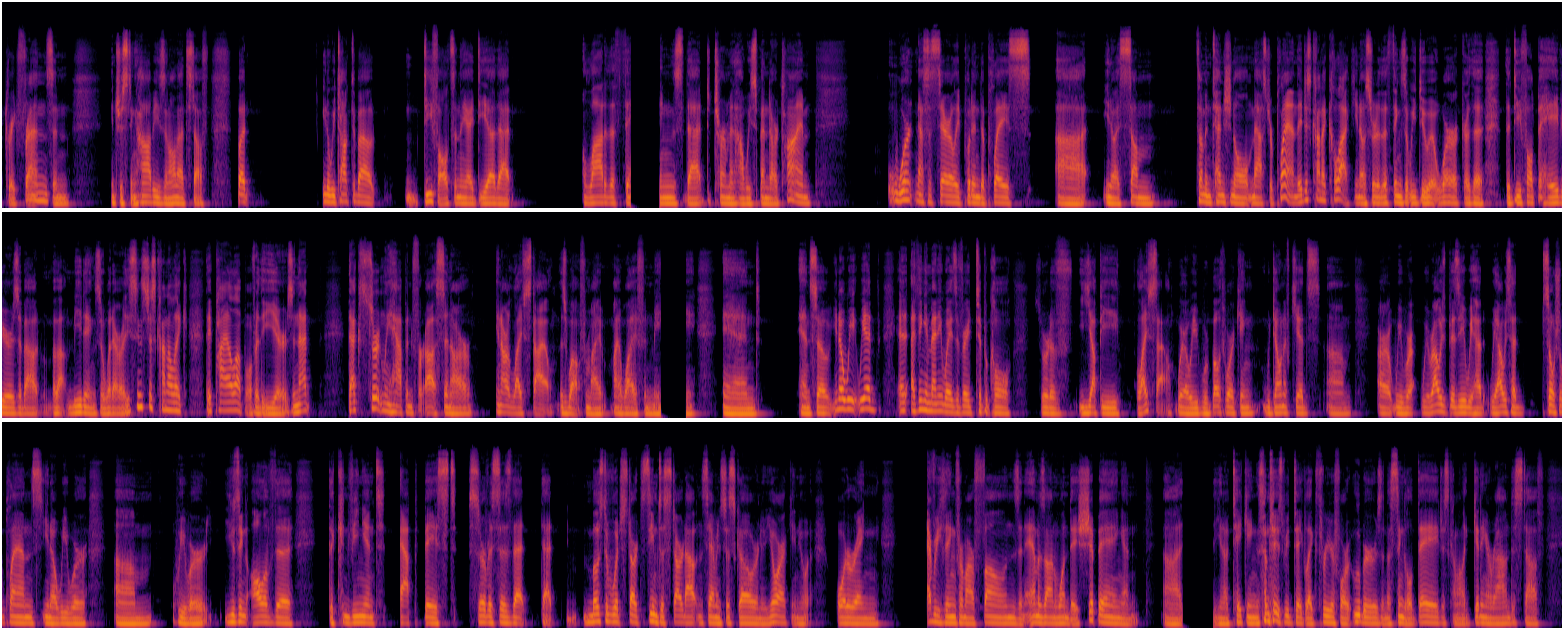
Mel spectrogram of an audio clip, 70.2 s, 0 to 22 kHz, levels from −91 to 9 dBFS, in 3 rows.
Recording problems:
audio cutting out; at 9.5 s, at 33 s and at 1:05

